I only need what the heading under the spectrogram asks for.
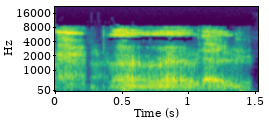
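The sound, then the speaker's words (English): A person imitates Batman's low, gravelly growl, one sustained rasping snarl lasting over a second, loud with a brief catch near the start. “It's why his teeth are so bad. It's why he growls.”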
